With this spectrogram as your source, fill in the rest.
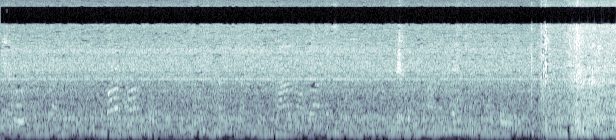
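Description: A woman talks quietly on a phone nearby.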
